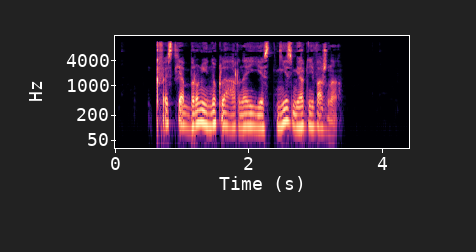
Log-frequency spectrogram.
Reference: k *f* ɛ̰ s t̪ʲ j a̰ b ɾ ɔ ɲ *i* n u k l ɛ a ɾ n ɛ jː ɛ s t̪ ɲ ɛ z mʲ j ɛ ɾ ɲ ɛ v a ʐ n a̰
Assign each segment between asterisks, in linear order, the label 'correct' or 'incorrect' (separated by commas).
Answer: correct, correct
